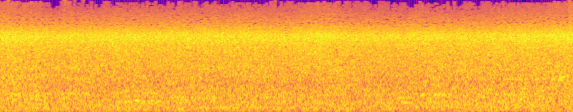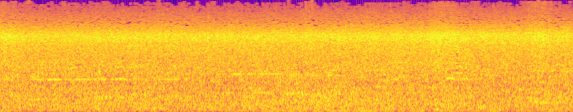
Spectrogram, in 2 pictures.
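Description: Water rushes and churns steadily, heard from underwater.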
